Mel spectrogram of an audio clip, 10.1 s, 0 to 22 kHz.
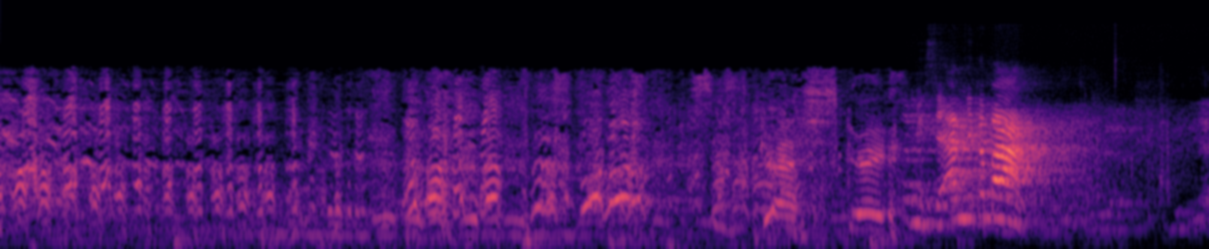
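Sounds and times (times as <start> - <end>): man laughing loudly: 0.0 - 7.5.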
